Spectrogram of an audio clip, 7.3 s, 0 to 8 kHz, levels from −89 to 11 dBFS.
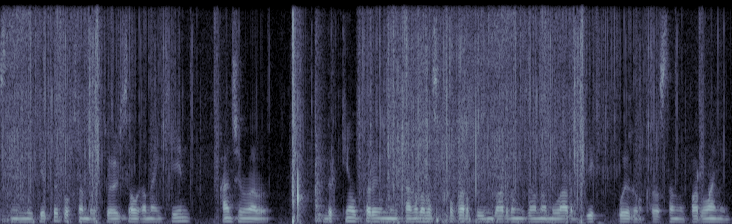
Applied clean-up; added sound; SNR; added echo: none; Crumpling, crinkling; 4 dB; none.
